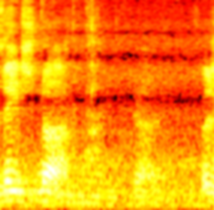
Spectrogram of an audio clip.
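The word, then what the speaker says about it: H₀: This is how you pronounce that, is H naught.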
